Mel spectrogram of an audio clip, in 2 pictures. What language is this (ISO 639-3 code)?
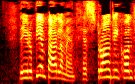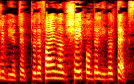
eng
